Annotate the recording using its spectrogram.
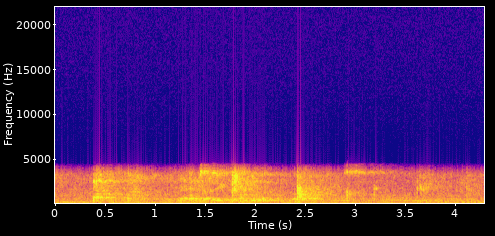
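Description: Badminton racket hitting shuttlecocks: three sharp smacks, the loudest about two and a half seconds in.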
